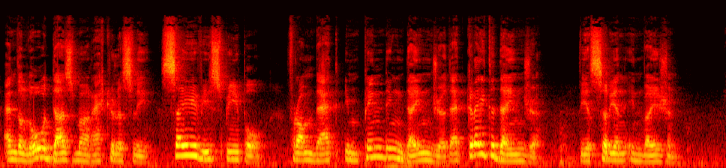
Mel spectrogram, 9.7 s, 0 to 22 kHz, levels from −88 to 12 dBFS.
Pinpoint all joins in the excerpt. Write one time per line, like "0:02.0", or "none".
0:02.1
0:07.7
